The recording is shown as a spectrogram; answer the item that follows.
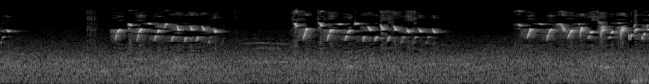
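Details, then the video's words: Four-month-old European goldfinch, a young bird starting to finish its song phrases, sings high twittering bursts: three fast trilled phrases of bright, clipped notes, each lasting about a second, separated by short pauses. "jilguero el estudiante rematando"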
